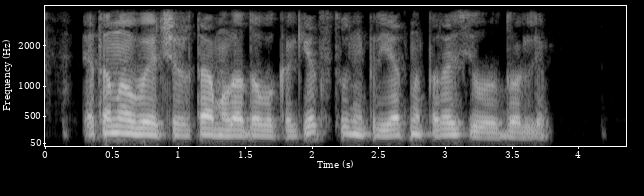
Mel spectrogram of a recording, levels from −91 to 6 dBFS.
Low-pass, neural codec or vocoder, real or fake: 3.6 kHz; none; real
